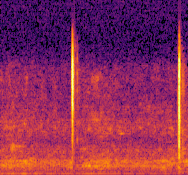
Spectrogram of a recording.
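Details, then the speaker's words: Sharp high ticks about a second apart over low steady hum during a livestream; recurring click in the audio chain, sound improved after adjusting settings but click remains, source unknown. "the sound is better but you can still hear the click let me just turn that down is that a little better"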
